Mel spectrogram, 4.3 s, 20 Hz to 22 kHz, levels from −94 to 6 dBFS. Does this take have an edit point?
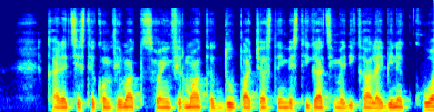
no; 0 cuts

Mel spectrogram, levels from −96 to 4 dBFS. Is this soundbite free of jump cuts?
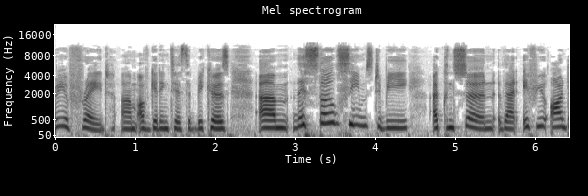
yes; 0 cuts

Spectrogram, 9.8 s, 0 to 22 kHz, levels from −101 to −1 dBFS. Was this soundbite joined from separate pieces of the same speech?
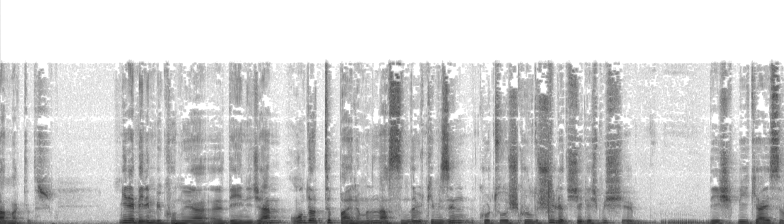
yes; 4 cuts; at 1.9 s, 4.0 s, 6.5 s, 7.1 s

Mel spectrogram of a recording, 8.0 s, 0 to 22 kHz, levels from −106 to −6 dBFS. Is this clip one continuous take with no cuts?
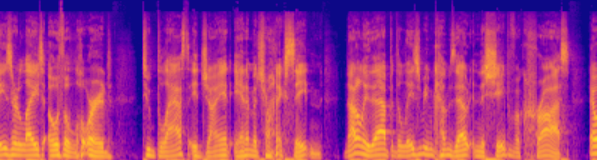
yes; 0 cuts

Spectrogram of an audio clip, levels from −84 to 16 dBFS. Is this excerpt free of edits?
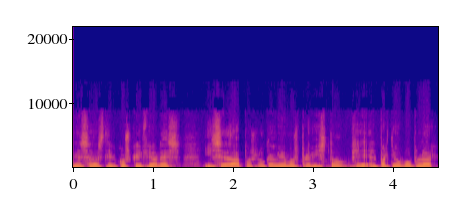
yes; 0 cuts

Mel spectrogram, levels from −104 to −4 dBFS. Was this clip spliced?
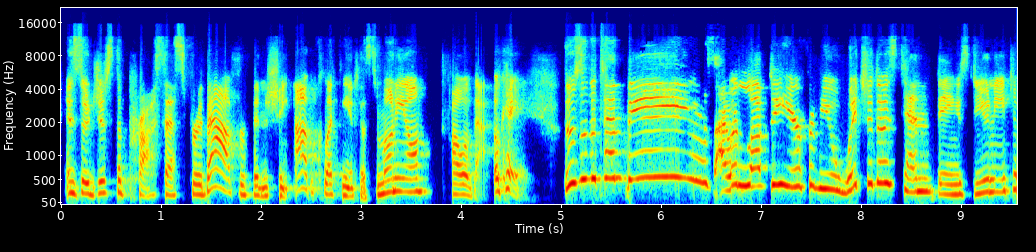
no; 0 cuts

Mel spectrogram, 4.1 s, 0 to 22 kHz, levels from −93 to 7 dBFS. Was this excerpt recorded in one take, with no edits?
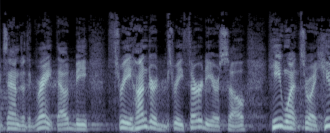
no; 1 cut; at 2.1 s

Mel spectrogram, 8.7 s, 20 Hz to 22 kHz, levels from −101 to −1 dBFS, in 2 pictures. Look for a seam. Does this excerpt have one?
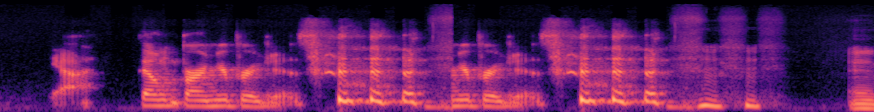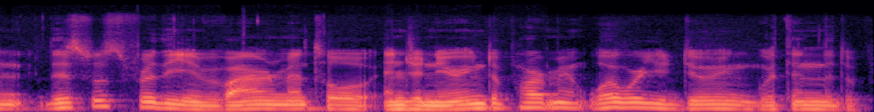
yes; 2 cuts; at 2.3 s, 4.6 s

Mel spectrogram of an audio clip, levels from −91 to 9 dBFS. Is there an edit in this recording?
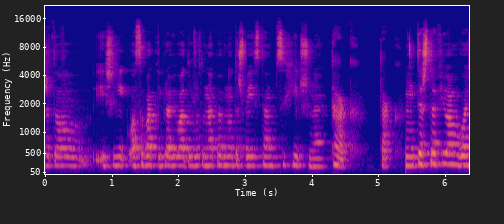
yes; 3 cuts; at 1.7 s, 2.3 s, 3.0 s

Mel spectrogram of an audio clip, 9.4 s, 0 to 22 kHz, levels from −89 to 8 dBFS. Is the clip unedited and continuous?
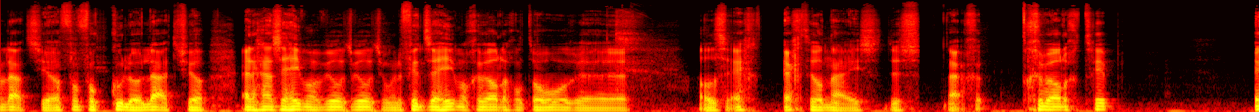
no; 3 cuts; at 2.6 s, 5.7 s, 6.9 s

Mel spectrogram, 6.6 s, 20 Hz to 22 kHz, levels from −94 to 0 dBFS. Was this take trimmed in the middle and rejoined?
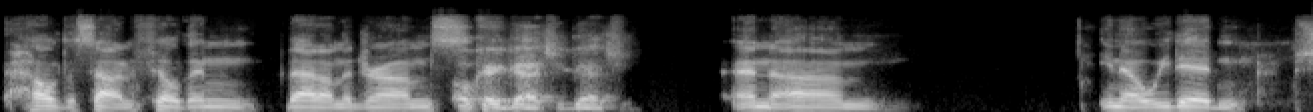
yes; 2 cuts; at 1.4 s, 3.8 s

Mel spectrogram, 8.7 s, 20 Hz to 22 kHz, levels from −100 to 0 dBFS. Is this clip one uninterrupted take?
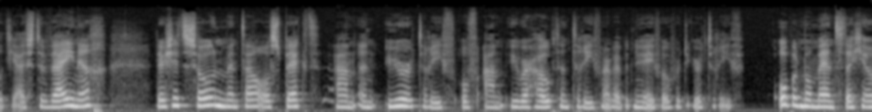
yes; 0 cuts

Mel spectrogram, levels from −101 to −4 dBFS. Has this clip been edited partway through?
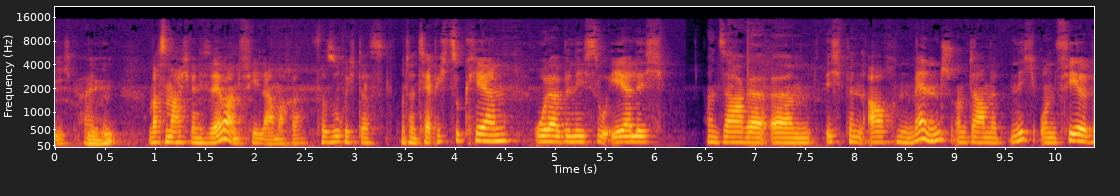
yes; 3 cuts; at 3.4 s, 4.7 s, 6.3 s

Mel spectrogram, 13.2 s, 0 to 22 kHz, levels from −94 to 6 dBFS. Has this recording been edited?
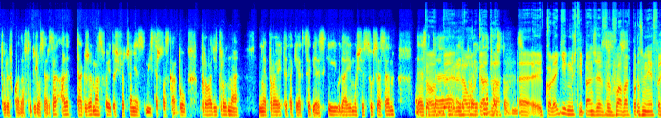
yes; 2 cuts; at 4.0 s, 8.5 s

